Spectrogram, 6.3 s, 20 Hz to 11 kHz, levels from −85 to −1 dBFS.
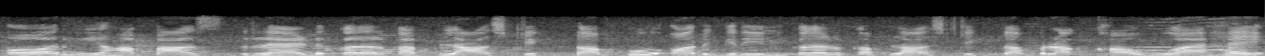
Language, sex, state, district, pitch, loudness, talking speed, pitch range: Hindi, male, Madhya Pradesh, Katni, 255 Hz, -14 LUFS, 160 wpm, 240-280 Hz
